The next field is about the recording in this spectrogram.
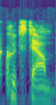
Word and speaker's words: Kutztown: Yeah, I mean, I'm inclined to be bullish about the former Kutztown Bear.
